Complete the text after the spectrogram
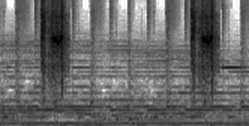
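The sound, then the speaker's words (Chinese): Two crisp camera shutter clicks mark photos being taken at the Great Wall of China in a children's cartoon, spaced about two seconds apart over steady soft background music. “快帮我拍张照。”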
